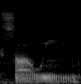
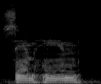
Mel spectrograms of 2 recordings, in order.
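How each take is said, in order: First: It is pronounced differently from its spelling. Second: It is pronounced the way it is spelled. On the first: "it's supposed to be pronounced like Samhain" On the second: "It's spelled like Samhain"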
